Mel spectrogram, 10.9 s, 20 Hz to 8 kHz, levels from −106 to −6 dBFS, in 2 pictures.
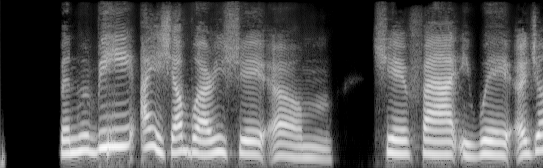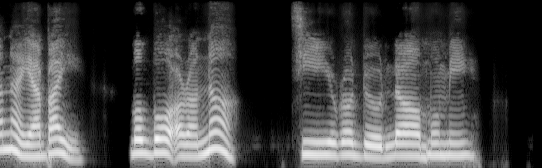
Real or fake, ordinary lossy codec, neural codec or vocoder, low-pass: fake; none; codec, 16 kHz, 0.5 kbps, X-Codec, WavLM features, trained on Multilingual LibriSpeech; none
